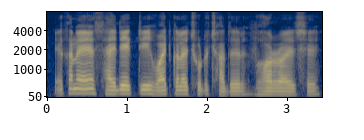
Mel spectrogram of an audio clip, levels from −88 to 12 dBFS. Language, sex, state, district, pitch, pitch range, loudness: Bengali, male, West Bengal, Alipurduar, 125 Hz, 115-140 Hz, -19 LUFS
